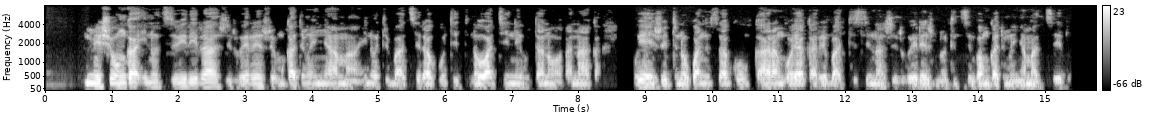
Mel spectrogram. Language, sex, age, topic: Ndau, male, 18-24, health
